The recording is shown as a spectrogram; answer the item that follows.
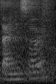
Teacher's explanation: Likewise with dinosaur, the pattern is strong, weak, strong. The child would omit the middle syllable and pronounce dinosaur, disaur. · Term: weak syllable deletion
